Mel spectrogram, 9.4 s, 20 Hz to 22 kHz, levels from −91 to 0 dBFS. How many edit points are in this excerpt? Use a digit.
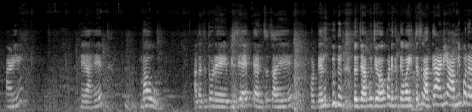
0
